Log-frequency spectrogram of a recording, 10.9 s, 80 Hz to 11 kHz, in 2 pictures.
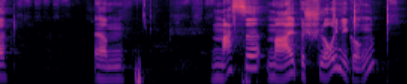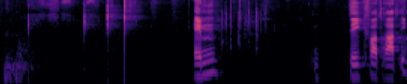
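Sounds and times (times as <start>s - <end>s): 
speech: 0.0s - 0.2s, 1.3s - 2.0s, 2.8s - 5.9s, 8.0s - 8.4s, 9.6s - 10.8s
pen scratching writing a physics equation by hand: 0.0s - 1.2s, 1.9s - 7.7s.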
